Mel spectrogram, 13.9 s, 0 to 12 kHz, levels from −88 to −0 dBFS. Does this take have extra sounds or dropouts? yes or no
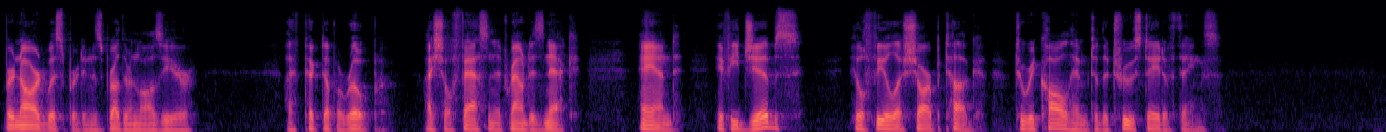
no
